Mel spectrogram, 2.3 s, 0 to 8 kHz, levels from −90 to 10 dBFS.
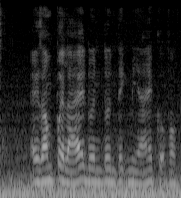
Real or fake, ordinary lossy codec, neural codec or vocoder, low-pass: real; none; none; 7.2 kHz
